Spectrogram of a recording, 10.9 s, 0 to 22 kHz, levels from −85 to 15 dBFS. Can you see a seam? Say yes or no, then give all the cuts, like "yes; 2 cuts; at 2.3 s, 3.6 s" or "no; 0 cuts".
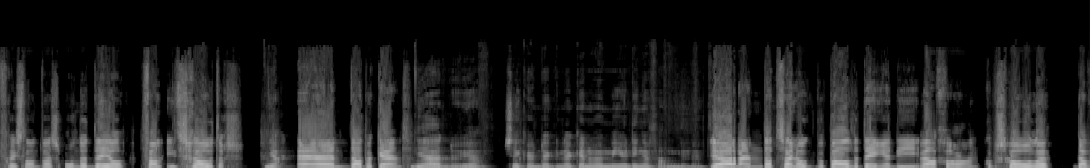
yes; 6 cuts; at 1.3 s, 2.5 s, 3.6 s, 7.6 s, 9.2 s, 9.9 s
